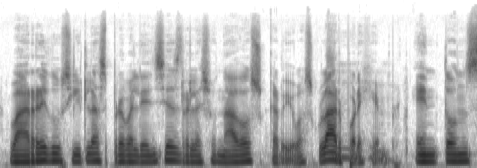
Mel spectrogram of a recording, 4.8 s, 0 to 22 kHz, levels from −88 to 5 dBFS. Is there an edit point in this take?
yes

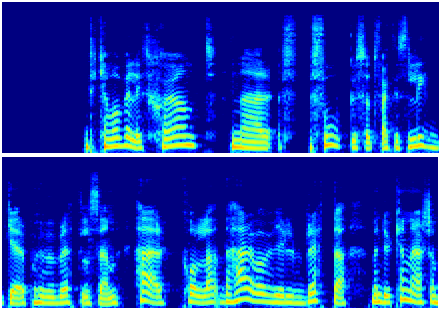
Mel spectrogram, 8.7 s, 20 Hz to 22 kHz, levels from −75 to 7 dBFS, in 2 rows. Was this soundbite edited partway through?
yes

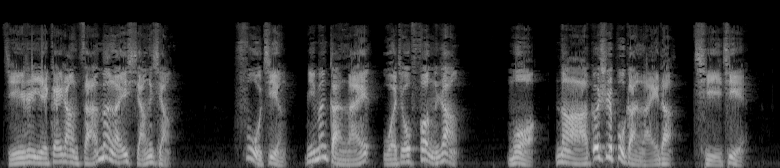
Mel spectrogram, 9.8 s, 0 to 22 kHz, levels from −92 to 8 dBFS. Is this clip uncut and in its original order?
no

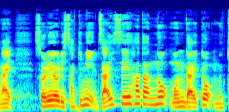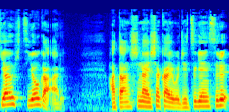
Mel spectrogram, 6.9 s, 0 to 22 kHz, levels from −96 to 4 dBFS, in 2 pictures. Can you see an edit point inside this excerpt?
no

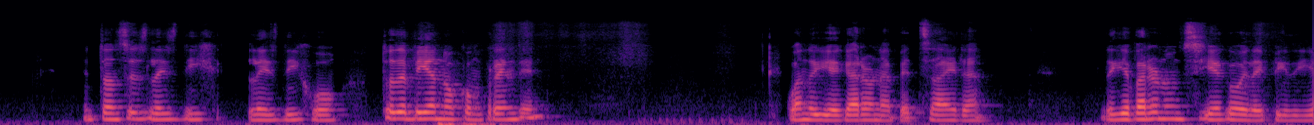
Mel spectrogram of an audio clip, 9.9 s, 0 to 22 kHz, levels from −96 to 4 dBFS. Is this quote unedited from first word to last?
no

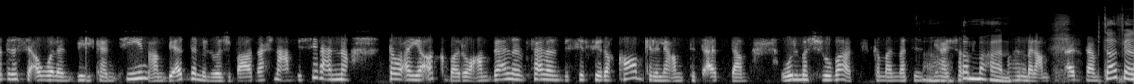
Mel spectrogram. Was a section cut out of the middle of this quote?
yes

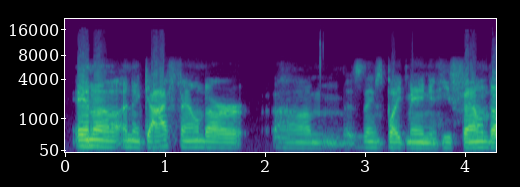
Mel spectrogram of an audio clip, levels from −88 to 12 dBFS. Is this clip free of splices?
yes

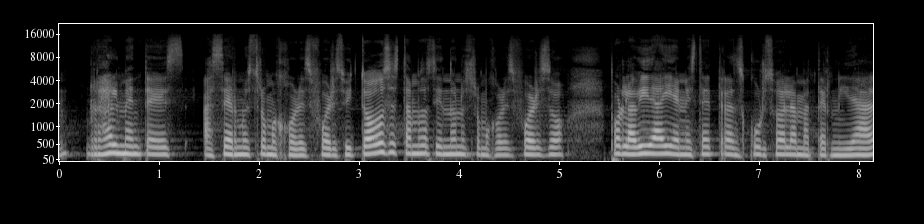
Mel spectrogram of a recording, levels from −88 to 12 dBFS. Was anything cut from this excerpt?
no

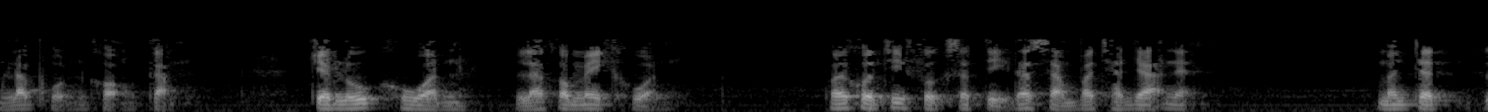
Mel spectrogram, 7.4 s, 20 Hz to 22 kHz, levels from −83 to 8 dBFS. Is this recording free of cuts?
yes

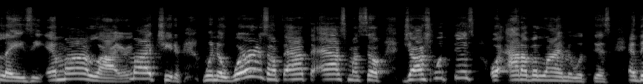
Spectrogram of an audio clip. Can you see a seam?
yes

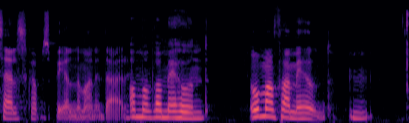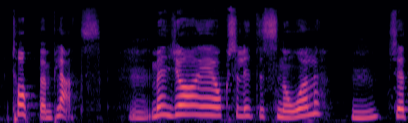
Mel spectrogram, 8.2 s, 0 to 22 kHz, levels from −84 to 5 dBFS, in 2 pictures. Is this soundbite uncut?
yes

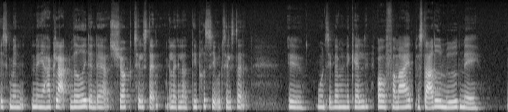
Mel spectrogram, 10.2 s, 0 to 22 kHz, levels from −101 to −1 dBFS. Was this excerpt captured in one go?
no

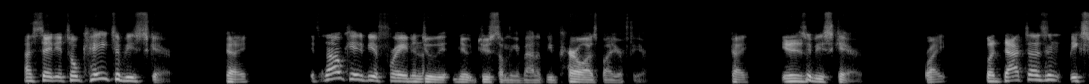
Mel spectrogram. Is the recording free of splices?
no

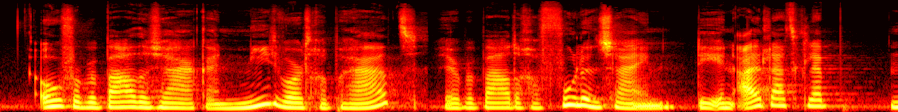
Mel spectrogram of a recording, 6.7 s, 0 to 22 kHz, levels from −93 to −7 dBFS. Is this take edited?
yes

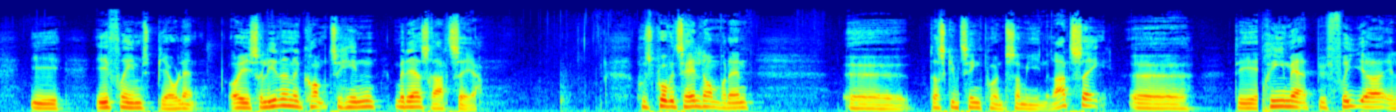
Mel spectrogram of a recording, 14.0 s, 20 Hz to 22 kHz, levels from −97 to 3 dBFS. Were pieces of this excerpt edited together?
yes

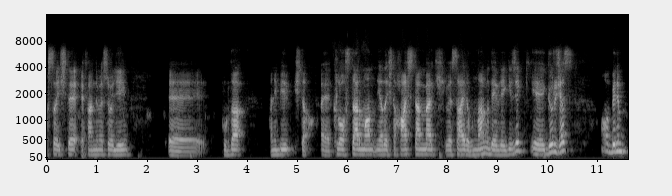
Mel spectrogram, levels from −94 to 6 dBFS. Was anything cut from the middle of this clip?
no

